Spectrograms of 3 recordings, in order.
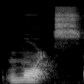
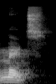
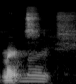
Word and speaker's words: Mertz: Billy Napier was juggling between two quarterbacks, DJ Lagway and um Graham Mortz or believe that's how you pronounce his name. Mertz Mertz.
